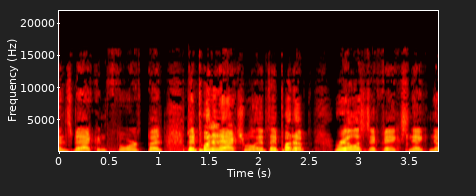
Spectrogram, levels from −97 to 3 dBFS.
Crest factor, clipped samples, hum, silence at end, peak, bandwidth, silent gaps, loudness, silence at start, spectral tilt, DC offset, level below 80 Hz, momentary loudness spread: 18 dB; under 0.1%; none; 0 s; -14 dBFS; 16 kHz; none; -32 LUFS; 0 s; -4.5 dB/octave; under 0.1%; -48 dBFS; 12 LU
